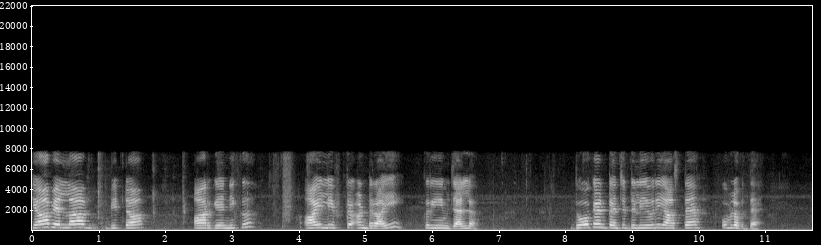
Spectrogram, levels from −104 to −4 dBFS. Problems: constant background noise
